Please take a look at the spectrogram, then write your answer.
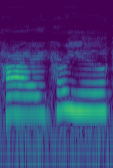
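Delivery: fake high greeting. Refusing to fake it, she mocks a high sweet greeting. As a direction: hit a fake high sugary voice. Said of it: "I'm not gonna be like".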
